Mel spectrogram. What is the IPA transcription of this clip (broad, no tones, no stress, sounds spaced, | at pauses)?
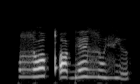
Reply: ɮ ɔ qʼ ɔ ɡ ɛ ɮ u vʲ ɯ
